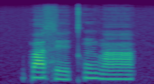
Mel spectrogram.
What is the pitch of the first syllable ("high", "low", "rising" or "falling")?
high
